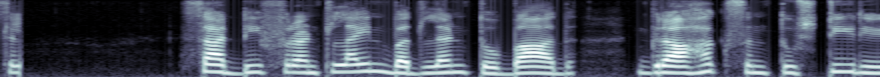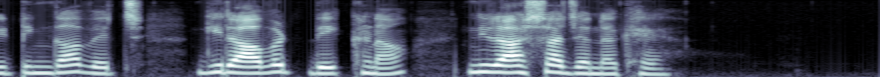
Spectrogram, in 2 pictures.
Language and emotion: Punjabi, sad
